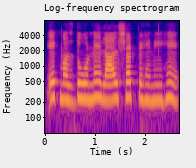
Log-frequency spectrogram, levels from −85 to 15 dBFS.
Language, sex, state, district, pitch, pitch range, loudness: Hindi, female, Madhya Pradesh, Bhopal, 235 Hz, 220-245 Hz, -14 LUFS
